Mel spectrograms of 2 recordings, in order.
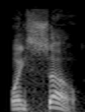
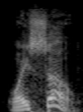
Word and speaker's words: oiseau: And it's spelled A-K-K-O-R-D, not A-C-C-O-R-D. Interesting. The shortest French word with all 5 vowels is oiseau.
